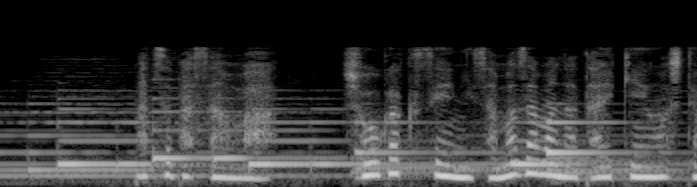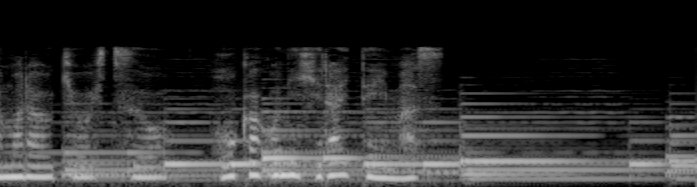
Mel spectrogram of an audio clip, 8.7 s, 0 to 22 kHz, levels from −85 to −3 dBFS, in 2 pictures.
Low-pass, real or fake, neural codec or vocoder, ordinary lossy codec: none; real; none; none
